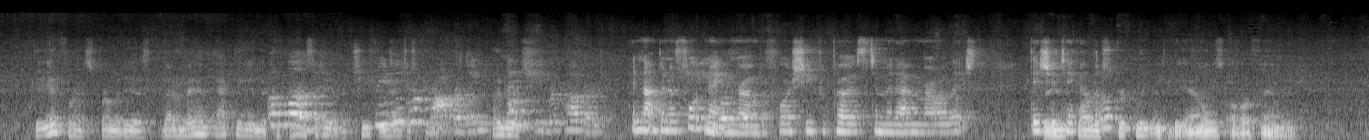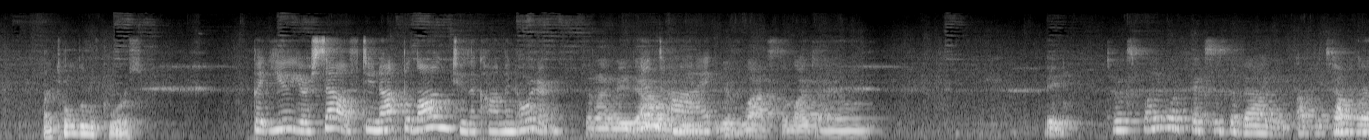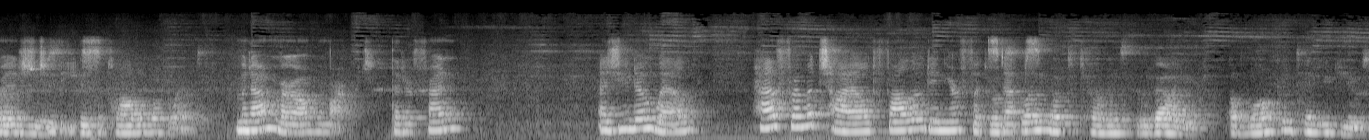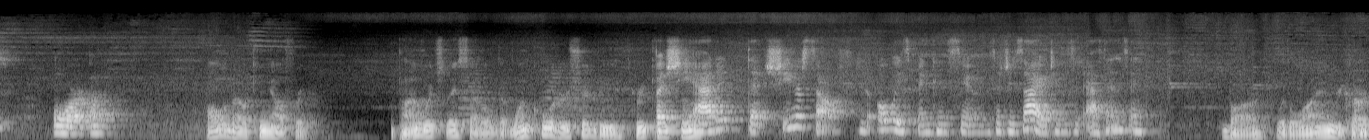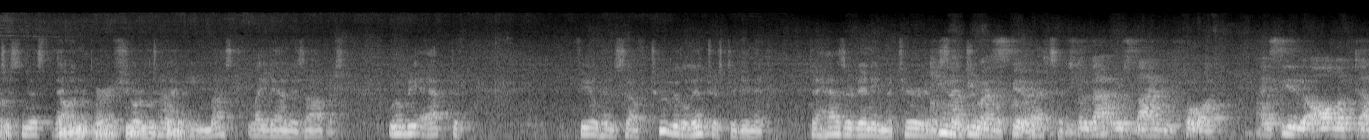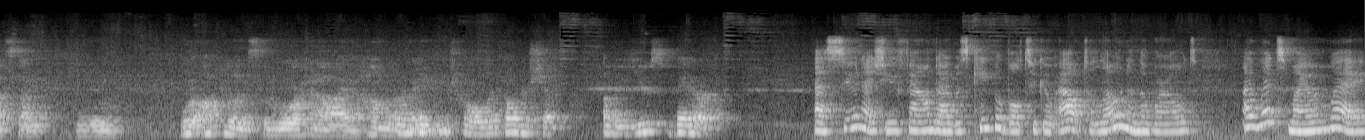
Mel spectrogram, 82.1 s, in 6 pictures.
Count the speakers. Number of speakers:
seven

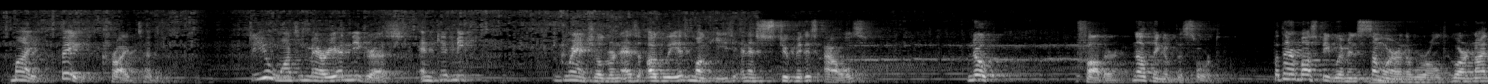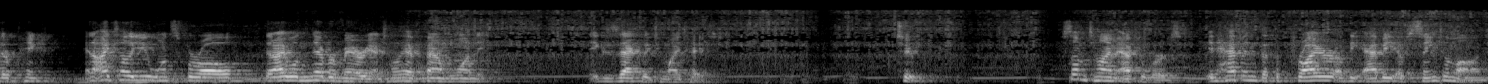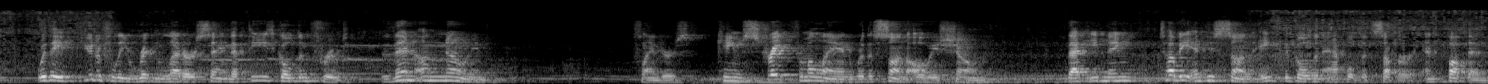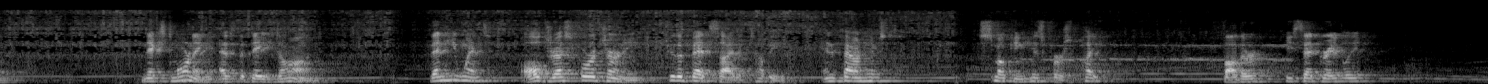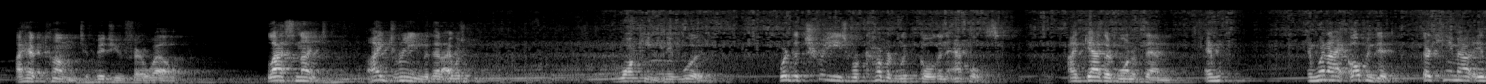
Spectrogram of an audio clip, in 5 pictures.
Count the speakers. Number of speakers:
one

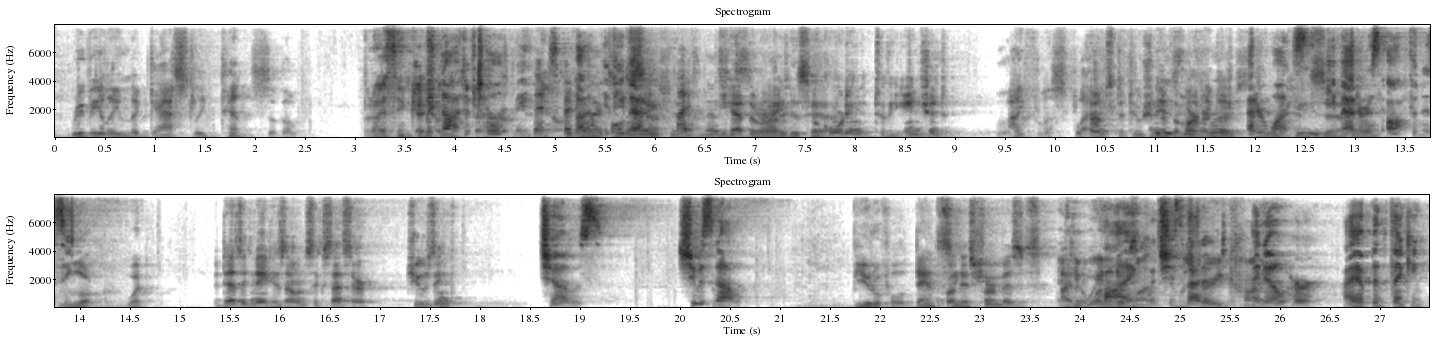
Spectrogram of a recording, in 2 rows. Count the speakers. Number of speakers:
seven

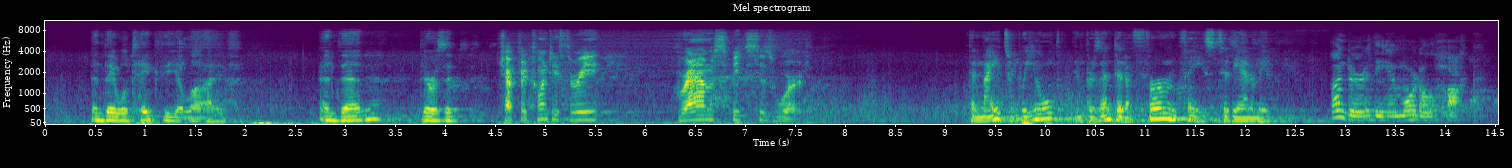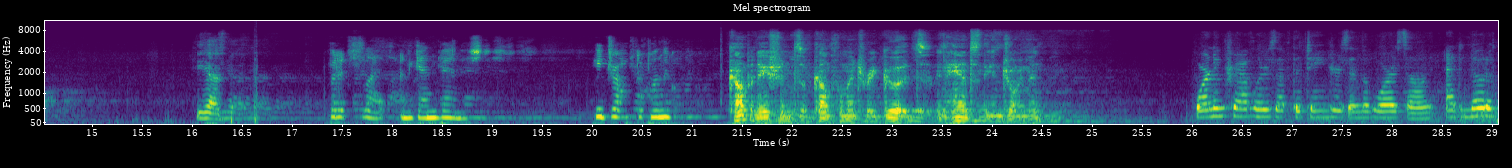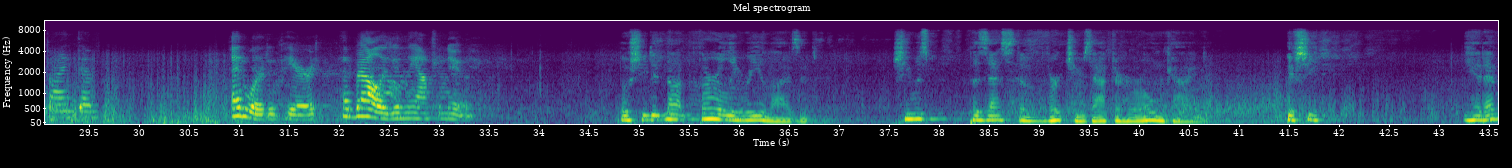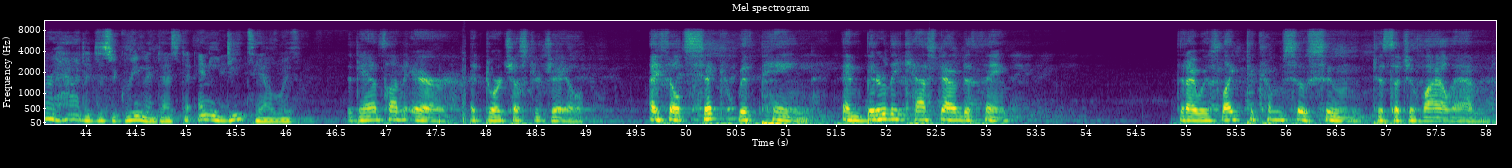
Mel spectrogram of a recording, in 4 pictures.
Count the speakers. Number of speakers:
nine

